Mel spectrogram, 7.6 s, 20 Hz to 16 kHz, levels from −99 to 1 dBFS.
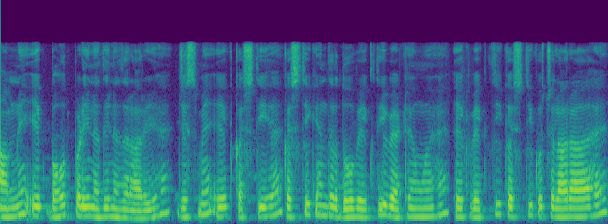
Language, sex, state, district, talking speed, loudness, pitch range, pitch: Hindi, male, Bihar, Kishanganj, 230 wpm, -17 LUFS, 140-160 Hz, 150 Hz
